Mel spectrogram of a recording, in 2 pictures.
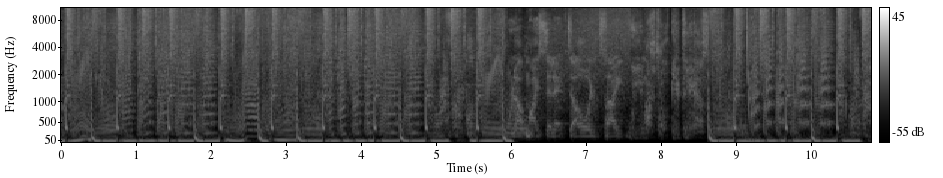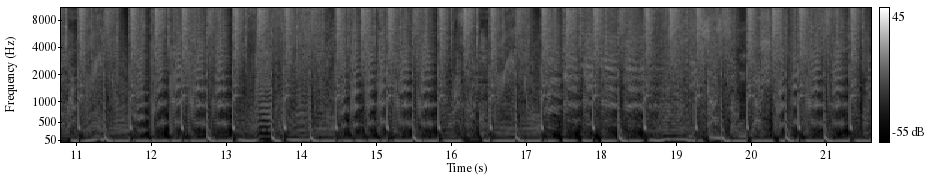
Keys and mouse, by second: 0.5-3.0 drag, 13.6-15.9 drag, 17.4-18.5 drag, 21.4 click.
